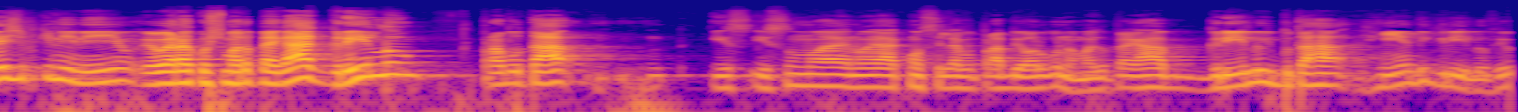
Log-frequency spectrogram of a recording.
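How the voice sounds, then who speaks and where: Intonation runs lively as a man speaks. His pace is very fast. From Brazil, Northeast (Paraíba). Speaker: biologist and teacher. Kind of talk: casual chat. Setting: studio.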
